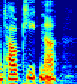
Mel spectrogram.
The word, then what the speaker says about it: Talkeetna: The due date for this first application for Alaska Floats and Skis rating up in Talkeetna. Did I pronounce that right? – You did. – Talkeetna, good for me.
